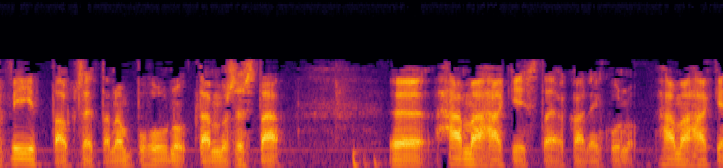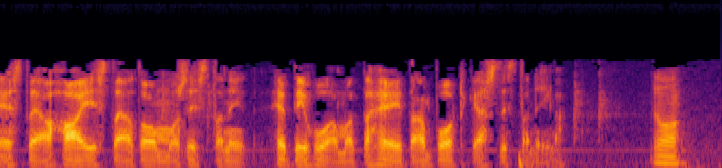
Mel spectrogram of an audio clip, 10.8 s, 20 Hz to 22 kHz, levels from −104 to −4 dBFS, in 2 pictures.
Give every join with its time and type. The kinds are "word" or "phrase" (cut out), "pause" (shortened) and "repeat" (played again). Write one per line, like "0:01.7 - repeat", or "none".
0:04.9 - pause
0:09.6 - word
